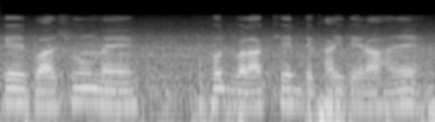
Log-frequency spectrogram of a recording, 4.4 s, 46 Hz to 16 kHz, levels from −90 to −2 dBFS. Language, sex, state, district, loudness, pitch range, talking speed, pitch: Hindi, male, Uttar Pradesh, Ghazipur, -20 LUFS, 100-110 Hz, 140 wpm, 105 Hz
